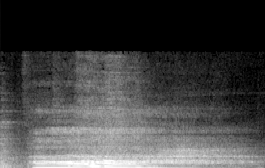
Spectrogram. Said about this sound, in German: Und ihr dürft zu Hause super gerne mitmachen. Wir atmen immer gemeinsam ein und dann durch den Mund aus.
